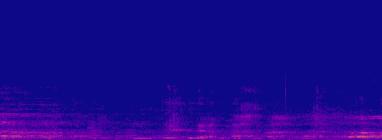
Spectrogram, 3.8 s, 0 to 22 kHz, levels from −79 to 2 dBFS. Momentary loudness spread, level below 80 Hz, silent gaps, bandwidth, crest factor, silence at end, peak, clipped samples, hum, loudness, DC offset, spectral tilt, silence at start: 10 LU; -76 dBFS; none; 16 kHz; 20 dB; 0 s; -30 dBFS; under 0.1%; none; -52 LUFS; under 0.1%; -2.5 dB/octave; 0 s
